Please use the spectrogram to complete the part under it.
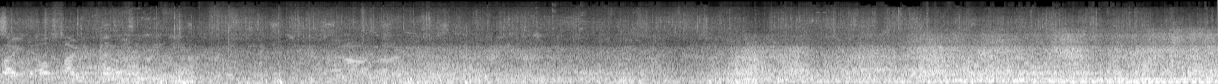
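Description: A Supermarine Spitfire with clipped elliptical wings drones overhead at Shoreham Airshow, its propeller engine a steady broad roar that swells slightly later on, while a commentator talks over it.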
